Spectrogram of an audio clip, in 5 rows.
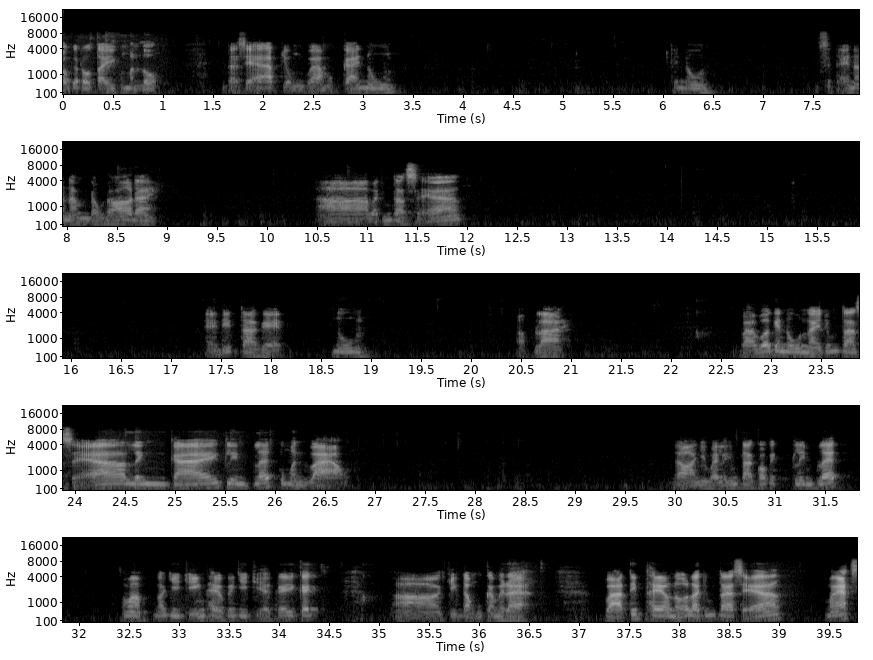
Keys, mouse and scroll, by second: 1.2 click, 1.7 click, 3.4 click, 7.8 click, 8.6 click, 10.9 click, 12.9 click, 13.9 ctrl+z, 15.7 click, 17.1 click, 17.9 click, 18.4 click, 19.0 click, 20.0 click, 20.9 click, 22.6 scroll, 25.3 click, 27.2 click, 28.1 click, 34.3 click, 35.5-36.2 scroll, 36.2 middle click, 36.4 middle click, 38.2 click.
